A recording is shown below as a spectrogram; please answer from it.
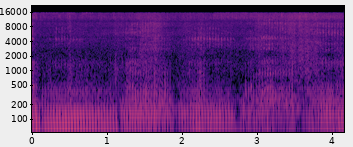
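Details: Domestic cat purring indoors: a steady low rumbling purr with fast even pulses, broken by short pauses near one, two and two-and-a-half seconds, with a faint hiss of room noise above.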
